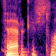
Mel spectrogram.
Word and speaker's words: Fergus: You've got to pronounce it Fergus, lassie.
